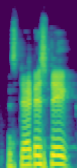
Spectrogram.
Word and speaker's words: statistique: Italian word, German word STATISTIK, स्टैटिस्टिक।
